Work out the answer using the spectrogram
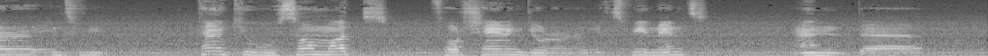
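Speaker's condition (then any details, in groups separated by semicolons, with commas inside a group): Multiple sclerosis; slurred speech, previously normal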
